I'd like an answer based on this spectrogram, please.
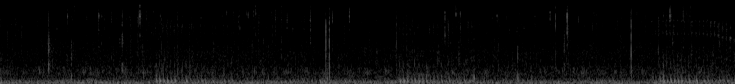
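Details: Low, rumbling purring from two cats asleep in front of a rain-streaked window swells now and then beneath constant rain patter and scattered fire crackles.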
